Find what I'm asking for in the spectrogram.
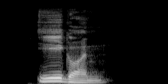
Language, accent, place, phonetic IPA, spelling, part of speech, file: German, Germany, Berlin, [ˈeːɡɔn], Egon, proper noun, De-Egon.ogg
- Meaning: a male given name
